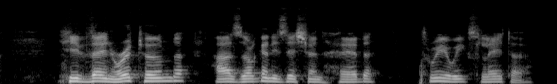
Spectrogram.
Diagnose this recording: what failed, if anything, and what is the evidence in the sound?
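Nothing here points to a failure at any stage of the chain, so there's no fault to diagnose in this speech recording.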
